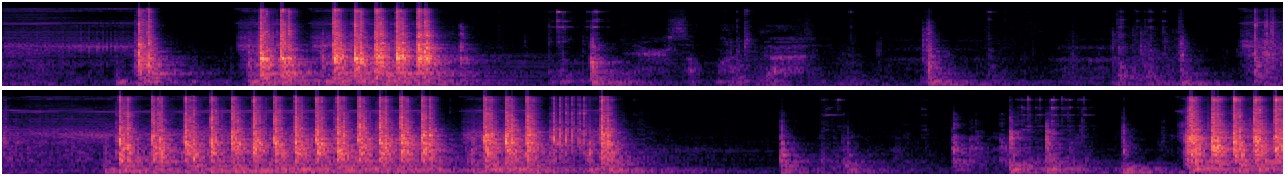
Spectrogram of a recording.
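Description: A power tool rattles in quick, loud bursts at close range.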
